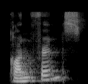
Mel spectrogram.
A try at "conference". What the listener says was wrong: No, it's not. It's not V.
